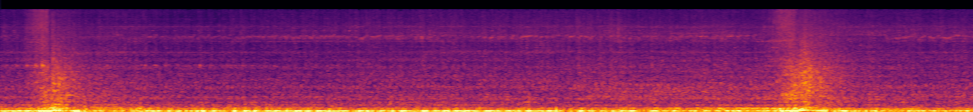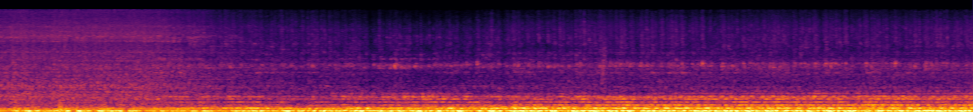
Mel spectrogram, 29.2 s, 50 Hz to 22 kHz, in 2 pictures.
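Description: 1966 Chevelle V8 engine idling steadily, with two short sharp bursts, about half a second in and about twelve seconds in. From about eighteen seconds on it is heard at the twin tailpipes and sounds duller and deeper.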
